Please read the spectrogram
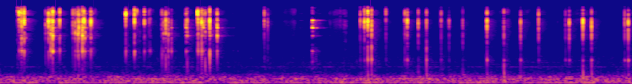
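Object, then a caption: Glass candle jar tapped with nails. Long acrylic nails tap quickly on the sides and base of a medium glass candle jar filled with green wax. The sound is a rapid, irregular series of bright, sharp clicks over a low, quiet background, each dying out almost at once with no ring.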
